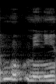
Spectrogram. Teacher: حمزہ ساکنہ ہے واو کی شکل میں، تو یہاں پر جھٹکا لگے گا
